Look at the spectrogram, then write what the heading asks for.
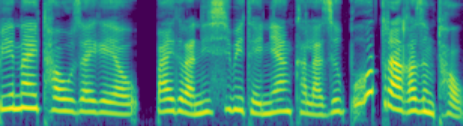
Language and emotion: Bodo, disgusted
